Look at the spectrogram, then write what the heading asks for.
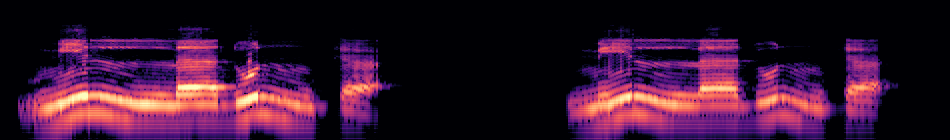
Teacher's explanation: Kalau min itu jelas dimasukkan ke lam jadi milla.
